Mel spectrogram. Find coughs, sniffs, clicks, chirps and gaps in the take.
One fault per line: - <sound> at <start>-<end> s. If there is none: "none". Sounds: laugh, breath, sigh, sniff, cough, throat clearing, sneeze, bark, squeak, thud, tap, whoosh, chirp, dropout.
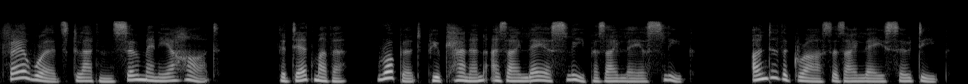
none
